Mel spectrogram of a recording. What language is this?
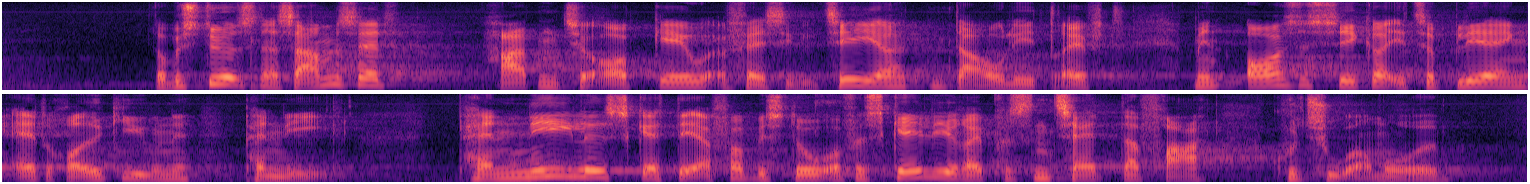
Danish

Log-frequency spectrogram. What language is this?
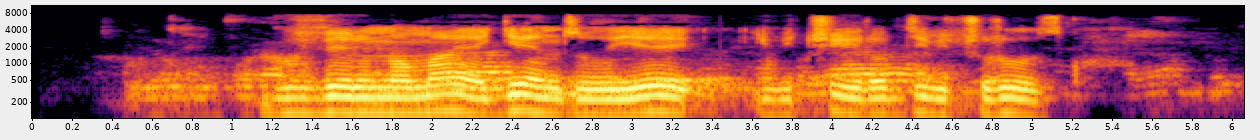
Kinyarwanda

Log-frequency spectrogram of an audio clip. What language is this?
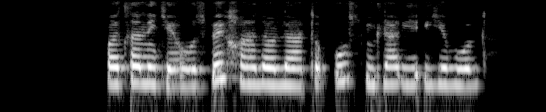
Uzbek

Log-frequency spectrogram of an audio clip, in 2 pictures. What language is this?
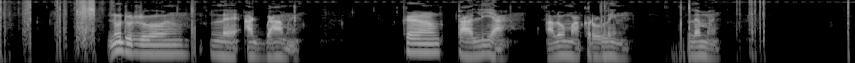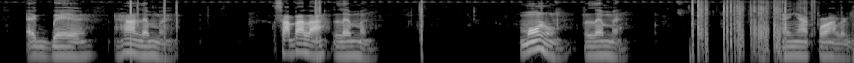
Ewe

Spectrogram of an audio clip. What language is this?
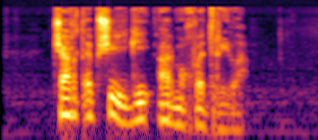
Georgian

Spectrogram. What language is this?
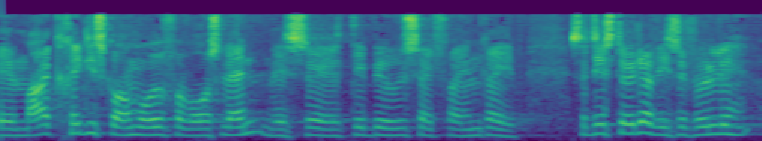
Danish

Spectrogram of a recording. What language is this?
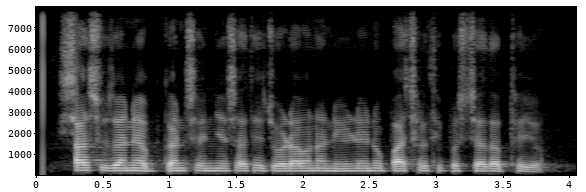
Gujarati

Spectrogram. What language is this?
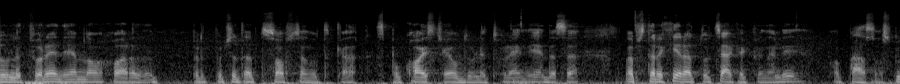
Bulgarian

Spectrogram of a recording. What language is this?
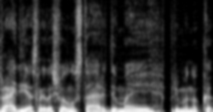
Lithuanian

